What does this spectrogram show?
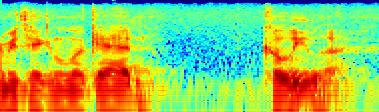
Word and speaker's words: Caol Ila: Isla we're gonna be taking a look at kalila call ela which I pronounced incorrectly a couple episodes ago sorry we're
